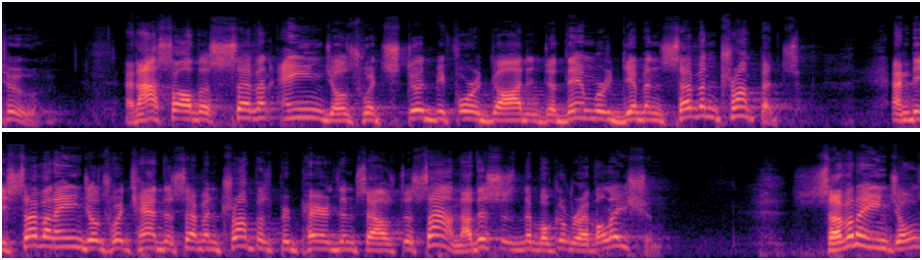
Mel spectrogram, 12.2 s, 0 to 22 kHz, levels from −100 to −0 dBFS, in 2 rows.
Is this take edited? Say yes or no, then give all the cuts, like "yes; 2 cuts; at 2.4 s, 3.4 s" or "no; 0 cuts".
no; 0 cuts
